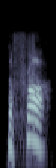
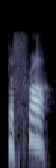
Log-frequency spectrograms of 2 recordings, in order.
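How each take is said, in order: Both takes have the same delivery.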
